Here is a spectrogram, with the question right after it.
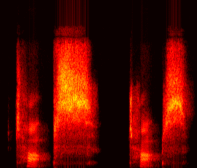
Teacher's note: P p. No vibrate. Therefore, the plural is also no vibrate.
